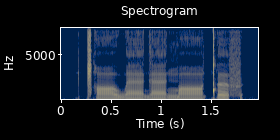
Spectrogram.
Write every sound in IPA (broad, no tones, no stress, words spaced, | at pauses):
ǁʰɑːwæːɡæː ŋ͡mɑː ǃœf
